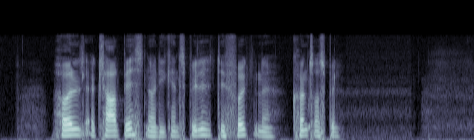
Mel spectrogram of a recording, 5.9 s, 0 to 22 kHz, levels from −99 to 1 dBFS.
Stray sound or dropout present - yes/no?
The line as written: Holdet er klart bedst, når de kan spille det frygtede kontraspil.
no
